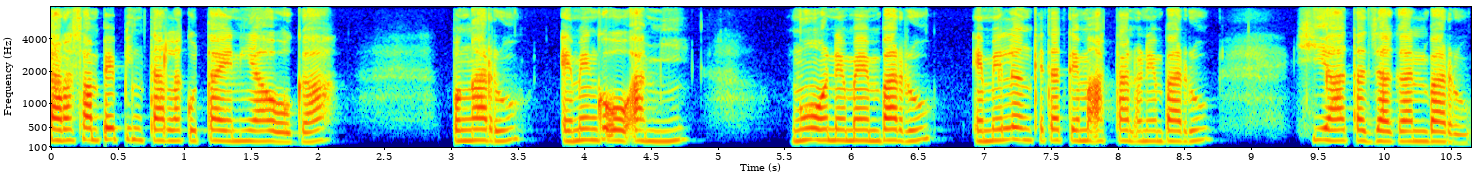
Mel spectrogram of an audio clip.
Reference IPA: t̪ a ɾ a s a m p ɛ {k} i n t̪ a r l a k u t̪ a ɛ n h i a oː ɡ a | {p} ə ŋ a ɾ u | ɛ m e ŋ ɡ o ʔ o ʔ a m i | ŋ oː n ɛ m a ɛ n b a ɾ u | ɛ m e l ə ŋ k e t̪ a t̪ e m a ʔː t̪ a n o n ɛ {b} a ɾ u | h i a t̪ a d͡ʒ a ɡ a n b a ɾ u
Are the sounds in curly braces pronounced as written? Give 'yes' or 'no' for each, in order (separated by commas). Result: no, yes, yes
